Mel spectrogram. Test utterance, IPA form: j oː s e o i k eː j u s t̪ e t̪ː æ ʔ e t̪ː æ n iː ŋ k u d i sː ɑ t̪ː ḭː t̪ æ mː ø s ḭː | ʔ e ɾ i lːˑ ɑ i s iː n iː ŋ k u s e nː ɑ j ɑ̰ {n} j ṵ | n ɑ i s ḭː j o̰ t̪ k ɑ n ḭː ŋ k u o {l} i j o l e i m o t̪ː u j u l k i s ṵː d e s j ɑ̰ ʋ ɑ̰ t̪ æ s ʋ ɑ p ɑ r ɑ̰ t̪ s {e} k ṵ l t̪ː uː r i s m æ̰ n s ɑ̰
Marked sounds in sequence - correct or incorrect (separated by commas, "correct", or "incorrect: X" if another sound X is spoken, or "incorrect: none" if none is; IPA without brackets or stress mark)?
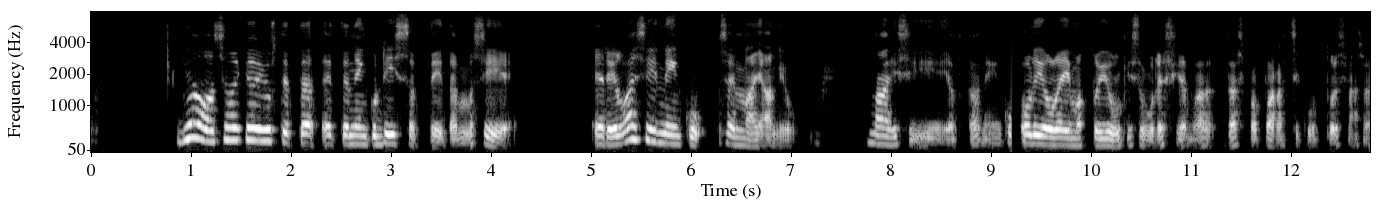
correct, correct, incorrect: i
